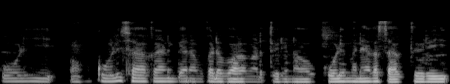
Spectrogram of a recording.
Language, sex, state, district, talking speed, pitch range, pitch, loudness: Kannada, male, Karnataka, Raichur, 160 wpm, 125-140 Hz, 135 Hz, -26 LUFS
